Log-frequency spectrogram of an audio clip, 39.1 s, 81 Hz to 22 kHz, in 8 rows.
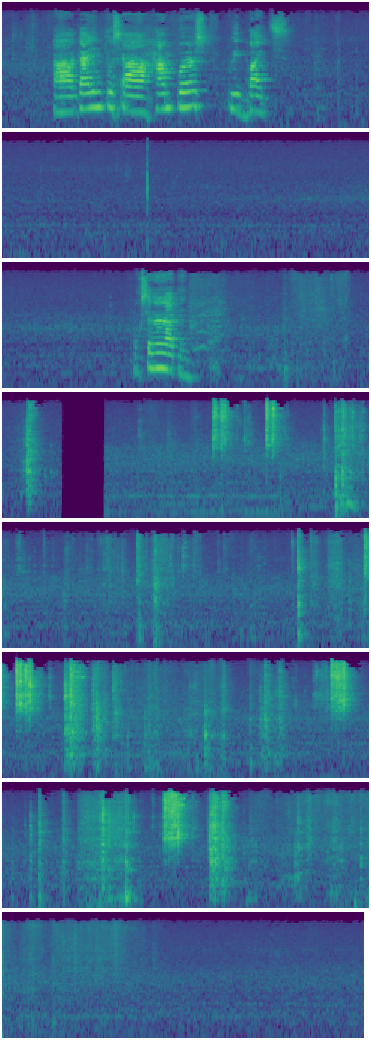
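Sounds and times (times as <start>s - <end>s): knocks scrapes and rustles: 13.5s - 15.3s, 19.1s - 24.6s, 29.8s - 36.3s.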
